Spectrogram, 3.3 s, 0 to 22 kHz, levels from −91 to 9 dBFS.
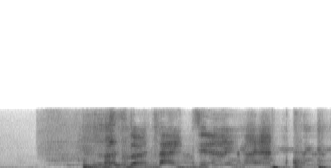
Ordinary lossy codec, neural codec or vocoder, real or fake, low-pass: none; codec, 16 kHz, 0.8 kbps, ZipCodec; fake; none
